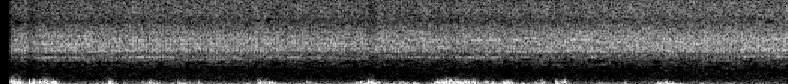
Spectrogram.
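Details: Cicadas buzz in a steady, high-pitched drone that holds without pause, with rustling close by, recorded on a farm garden with bamboo as longans near ripening.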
